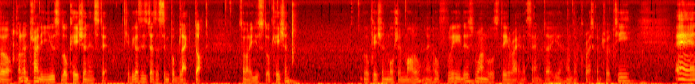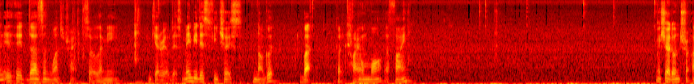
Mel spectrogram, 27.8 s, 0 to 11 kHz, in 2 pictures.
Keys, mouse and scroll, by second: 0.2 x, 0.6 click, 5.8 typing, 7.0 ctrl+click, 8.0-11.1 drag, 11.4 typing, 12.1 ctrl+t, 15.4 ctrl+z, 16.5 x, 16.9 click, 17.3-17.6 scroll down 1, 17.6 middle click, 18.3 scroll up 1, 20.0 click, 23.4 ctrl+click, 24.4-27.7 drag.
